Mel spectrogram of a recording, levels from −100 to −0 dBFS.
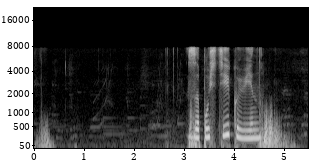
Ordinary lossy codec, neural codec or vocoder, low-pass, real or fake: none; none; none; real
